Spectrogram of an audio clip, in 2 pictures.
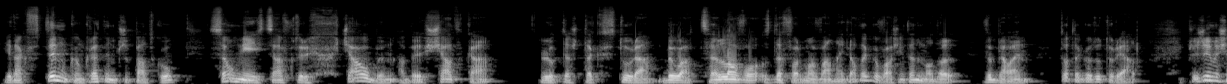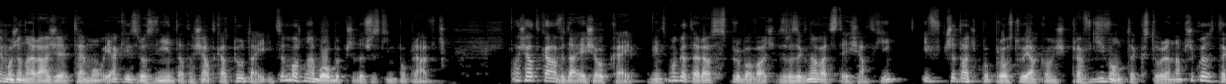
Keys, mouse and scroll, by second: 0.5 shift+middle click, 4.4 middle click, 5.2-7.8 middle drag, 8.0-9.4 middle drag, 9.6-11.0 middle drag, 11.8 scroll up 2, 12.6 shift+space, 17.0 shift+space, 17.8 scroll up 2.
